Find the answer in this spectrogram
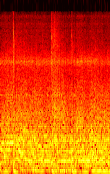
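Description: Live rock band playing through a venue PA: drums struck with sticks, with a few sharp cymbal hits, over electric guitar and a steady bass line.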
